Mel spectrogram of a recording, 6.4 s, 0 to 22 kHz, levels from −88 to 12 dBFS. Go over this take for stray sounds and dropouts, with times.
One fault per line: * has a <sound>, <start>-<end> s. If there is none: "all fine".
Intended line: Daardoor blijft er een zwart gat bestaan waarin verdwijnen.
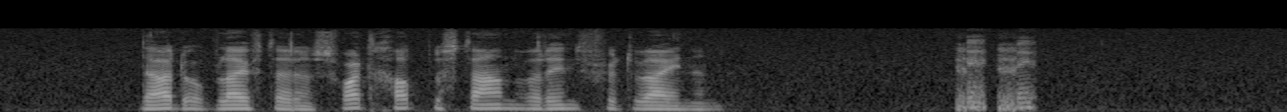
* has a laugh, 4.8-5.2 s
